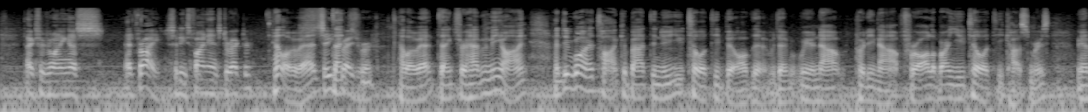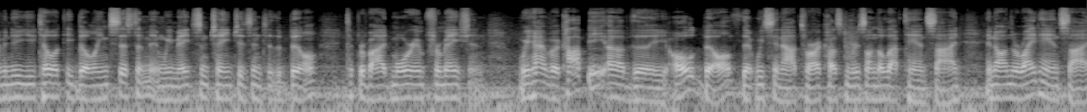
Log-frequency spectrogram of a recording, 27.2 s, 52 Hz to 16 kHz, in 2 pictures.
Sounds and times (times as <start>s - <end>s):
Speech: 0.3s - 27.1s.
